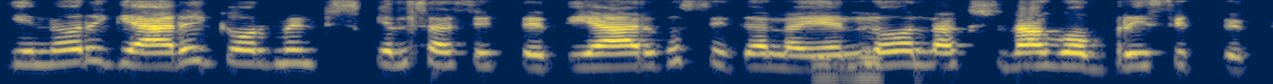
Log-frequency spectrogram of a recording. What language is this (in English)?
Kannada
